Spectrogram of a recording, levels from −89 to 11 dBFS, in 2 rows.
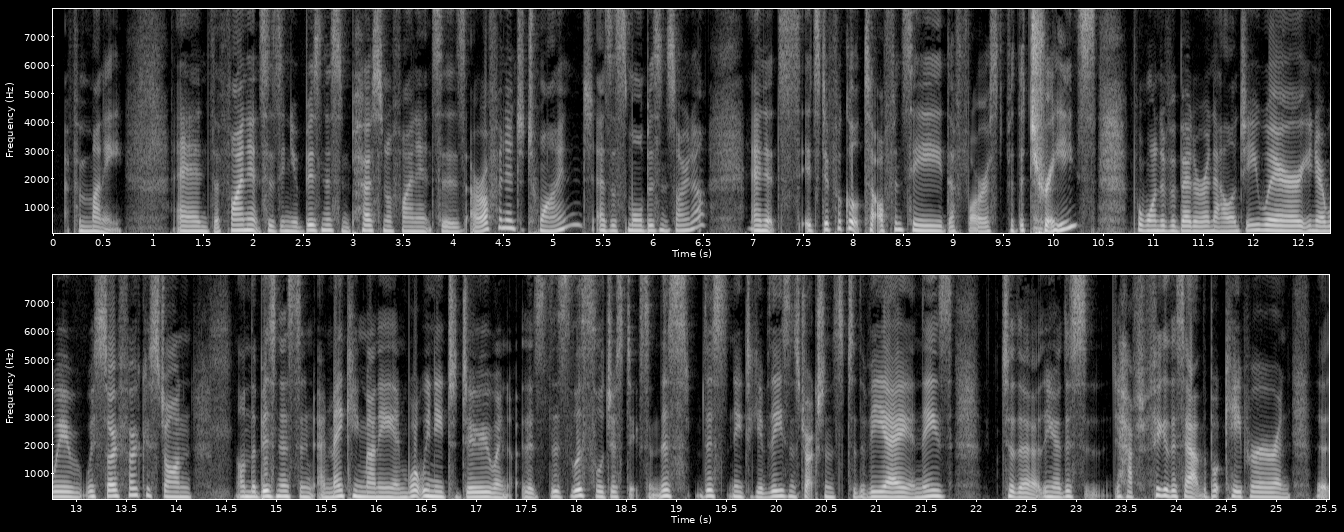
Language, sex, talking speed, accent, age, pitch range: English, female, 210 wpm, Australian, 30-49, 170-195 Hz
